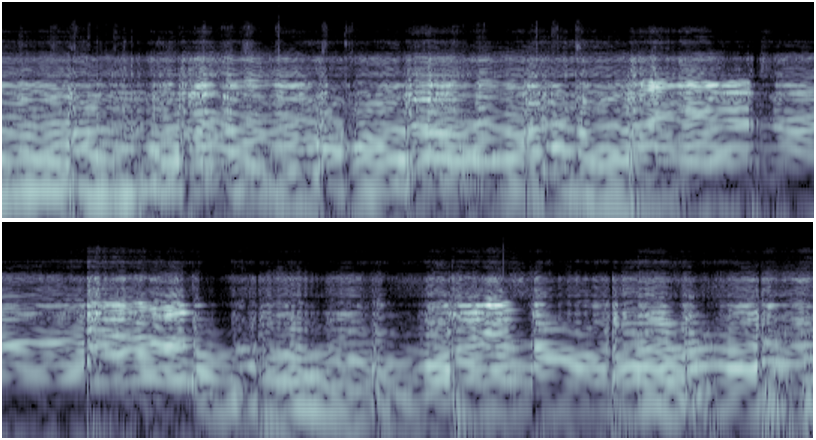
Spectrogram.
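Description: Solo double bass in free improvisation: long held notes with several tones sounding together and a few sharp attacks. The lowest notes drop out for a couple of seconds about halfway through, leaving higher notes.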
